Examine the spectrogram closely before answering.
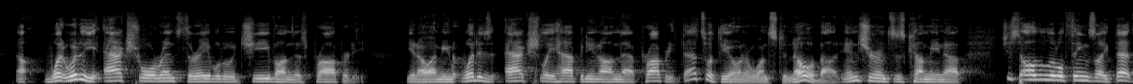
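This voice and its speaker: Over a quiet background, a man talks at a fairly quick pace. His pitch is fairly high, with very wide swings. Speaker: property management expert speaking to a real estate group. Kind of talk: presentation to professional group. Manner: fast.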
